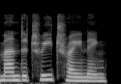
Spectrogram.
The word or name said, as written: mandatory training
